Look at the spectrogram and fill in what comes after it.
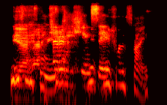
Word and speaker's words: Neuschwanstein: Neuschwanstein.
